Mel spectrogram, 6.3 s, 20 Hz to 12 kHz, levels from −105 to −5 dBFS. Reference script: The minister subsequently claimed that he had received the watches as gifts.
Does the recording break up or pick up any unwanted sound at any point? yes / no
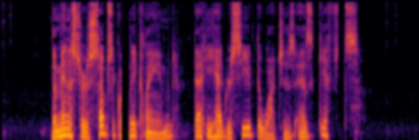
yes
